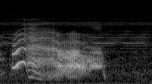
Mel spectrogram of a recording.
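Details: Female double yellow-headed amazon kept as a pet, playing beneath bed sheets and sounding angry though enjoying herself, gives one drawn-out, harsh, rising-then-falling squawk of about a second, with a woman talking to her nearby.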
